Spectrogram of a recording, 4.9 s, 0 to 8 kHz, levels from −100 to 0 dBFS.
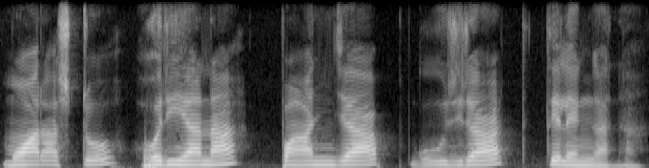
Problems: constant background noise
